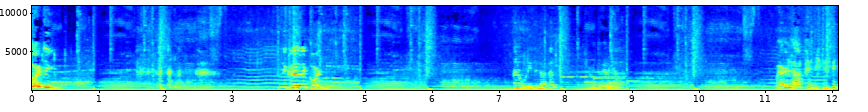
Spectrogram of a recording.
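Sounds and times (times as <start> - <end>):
music with held tones: 0.0 - 12.0
short vocal sound: 1.5 - 3.8.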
